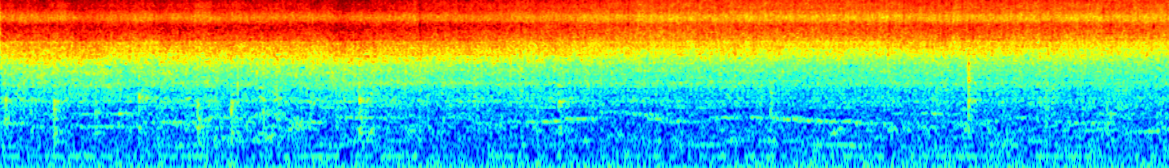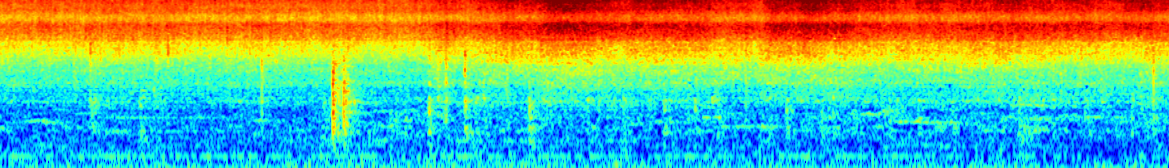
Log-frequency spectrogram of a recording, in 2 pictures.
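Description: Chopped onion, capsicum and tomato sizzling in hot oil in a wok while a wooden spatula stirs and scrapes them around the pan. One sharp knock about two-thirds of the way through.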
